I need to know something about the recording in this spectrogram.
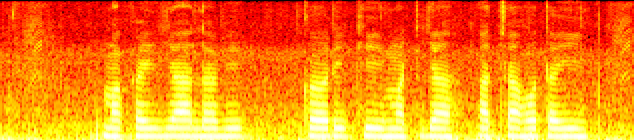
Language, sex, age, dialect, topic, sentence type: Magahi, male, 18-24, Central/Standard, agriculture, question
